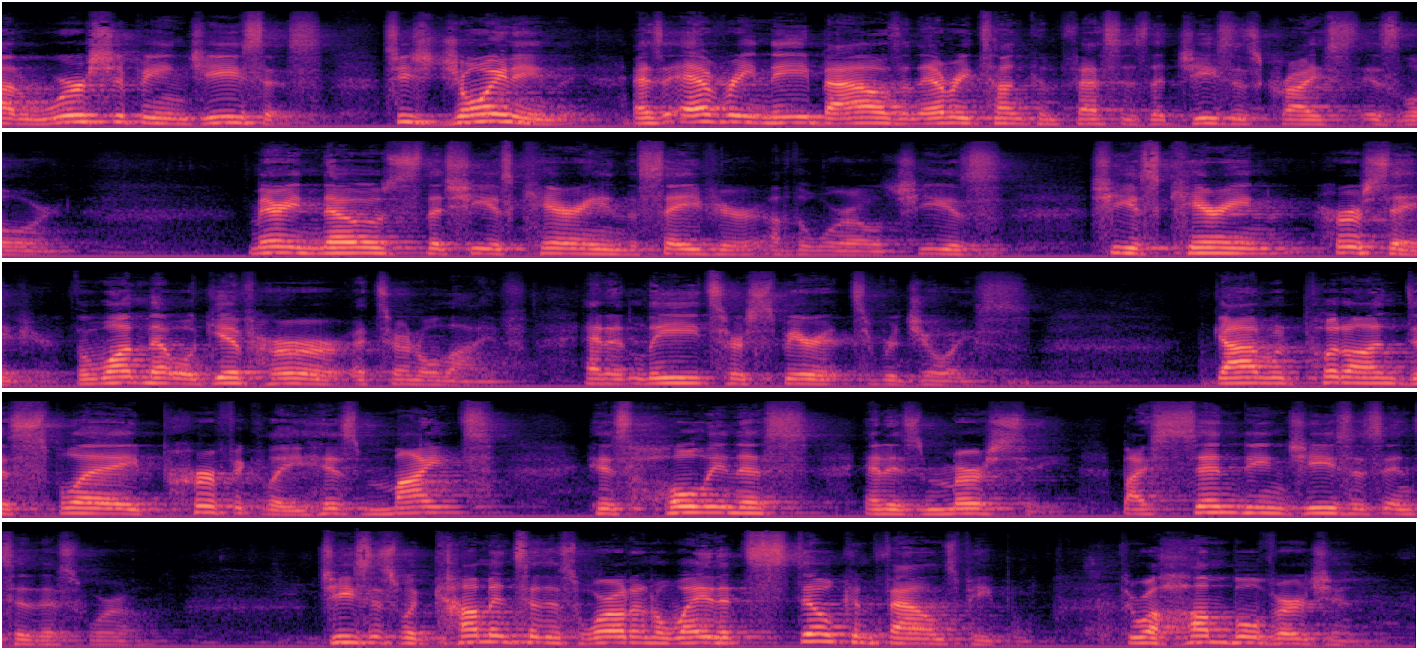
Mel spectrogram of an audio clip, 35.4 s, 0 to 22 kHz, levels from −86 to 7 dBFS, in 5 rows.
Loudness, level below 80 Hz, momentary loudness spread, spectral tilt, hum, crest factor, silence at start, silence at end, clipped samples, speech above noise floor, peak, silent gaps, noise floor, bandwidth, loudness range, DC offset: -21 LUFS; -48 dBFS; 14 LU; -4.5 dB/octave; none; 20 dB; 0 s; 0.1 s; under 0.1%; 25 dB; 0 dBFS; none; -46 dBFS; 16.5 kHz; 6 LU; under 0.1%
